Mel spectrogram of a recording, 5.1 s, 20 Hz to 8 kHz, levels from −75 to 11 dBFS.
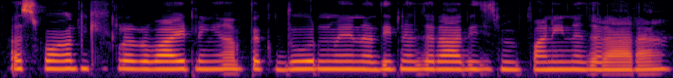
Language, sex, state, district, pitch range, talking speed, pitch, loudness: Hindi, female, Jharkhand, Palamu, 260-270 Hz, 225 wpm, 265 Hz, -17 LUFS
